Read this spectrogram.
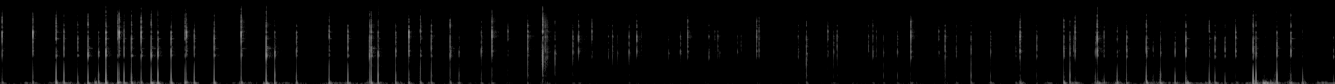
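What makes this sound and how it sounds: A coconut shell is tapped in quick, irregular bursts of short, dry clicks over about 13 seconds. The taps are bright and crisp with a slight low thump and almost no ring, with brief pauses between flurries.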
